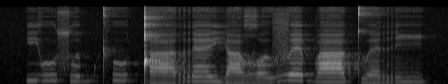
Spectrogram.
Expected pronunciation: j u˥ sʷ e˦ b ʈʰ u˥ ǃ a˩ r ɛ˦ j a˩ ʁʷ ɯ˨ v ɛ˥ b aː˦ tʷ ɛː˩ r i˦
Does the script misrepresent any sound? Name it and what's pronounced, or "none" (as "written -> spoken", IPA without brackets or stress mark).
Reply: none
